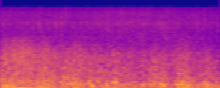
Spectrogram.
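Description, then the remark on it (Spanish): Heavy rain pours steadily while a deep, rolling rumble of thunder fills the low end, loud and continuous throughout with no voices. “¿Preparado para la lluvia?”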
